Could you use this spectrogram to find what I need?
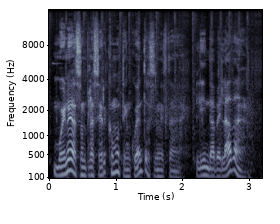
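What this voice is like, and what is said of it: Radio announcer voice. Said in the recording (Spanish): “¡Qué voz de locutor que tenés!”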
